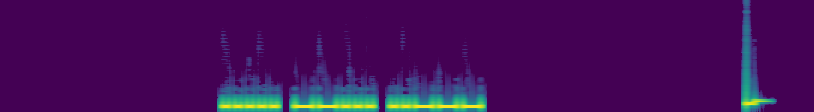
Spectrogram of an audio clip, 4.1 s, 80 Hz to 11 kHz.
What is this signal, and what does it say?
Morse code, heard as a keyed tone, about 40 wpm, 700 Hz. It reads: 572
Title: Common Cut Numbers - 3-Digit 40wpm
